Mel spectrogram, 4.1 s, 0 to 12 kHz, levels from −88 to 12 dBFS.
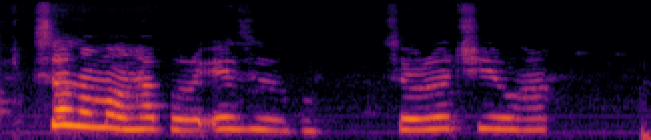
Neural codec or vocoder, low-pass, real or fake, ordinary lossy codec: none; 10.8 kHz; real; none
